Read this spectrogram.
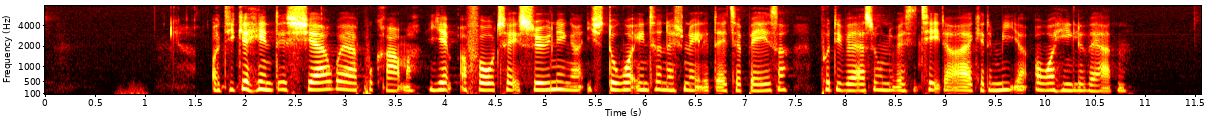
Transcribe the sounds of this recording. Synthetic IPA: ɒ̽d̥ikʰæɦend̥əɕæɐweɐpʰʁo̝ɡ̥ʁɑ̈m̰ɐjem̰ɒ̽fɒːt͡sʰɛ̰ːsøːne̝ŋɐʔisd̥o̝ːɐʔe̝nd̥ɐnæɕo̝nɛ̰ːlʔəd̥ɛːt͡sʰæb̥ɛːsɐpʰɒ̽d̥iʋæɐsəuniʋæɐsit͡sʰe̝̰ːd̥ɐɒ̽ækʰæd̥e̝mḭːɐʔɒʊ̰ɐɦe̝ːləʋæɐd̥n̩

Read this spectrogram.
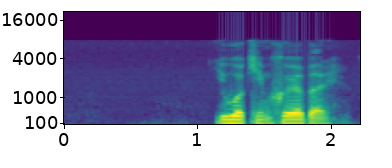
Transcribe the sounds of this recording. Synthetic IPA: juːakʰɪmɧøːbæɾj

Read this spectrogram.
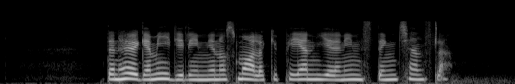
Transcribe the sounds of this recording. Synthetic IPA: d̪̥ɛnhøːɡameːd̪jəlɪnjənɔsmɑːlakɵpʰeːənjeːɾɛnɪnst̪ɛŋd̪ɕɛnsla̰

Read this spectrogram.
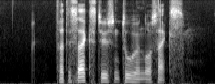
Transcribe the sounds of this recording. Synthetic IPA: t̪ʰʁɛt̪ɪsɛkst̪ʰʉːsn̩t̪ʰuːhʉnd̪ʁəoːsɛ̰ks

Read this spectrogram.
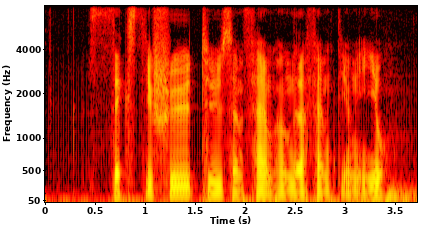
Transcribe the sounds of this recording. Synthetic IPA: sɛkst̪ʰɪɧʉ̟ːt̪ʰʉ̟ːsənfɛmɦɵnd̪ɾafɛmt̪ʰɪ̰ʊ̰nḭːʊ

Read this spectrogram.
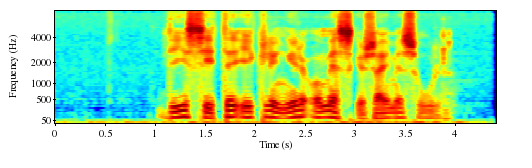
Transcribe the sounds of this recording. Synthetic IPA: d̪iːsɪt̪əɾʔiːkʰlʏŋəɾo̰ːmɛskəʃæɪmeːsṵːl

